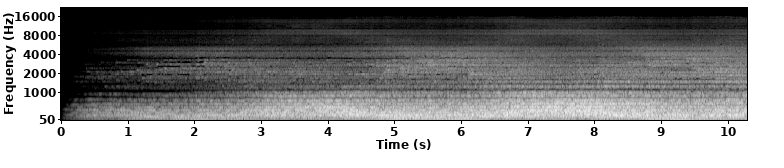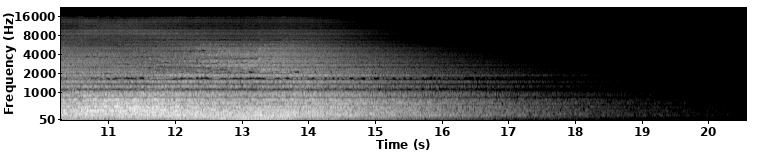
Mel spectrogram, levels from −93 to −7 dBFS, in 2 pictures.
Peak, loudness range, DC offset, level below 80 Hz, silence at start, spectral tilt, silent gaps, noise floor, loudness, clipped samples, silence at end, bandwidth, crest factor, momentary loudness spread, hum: -4 dBFS; 12 LU; under 0.1%; -38 dBFS; 0.45 s; -8 dB/octave; none; -89 dBFS; -19 LUFS; under 0.1%; 4.3 s; 14 kHz; 18 dB; 18 LU; none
